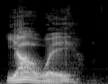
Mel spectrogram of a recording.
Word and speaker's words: Yahweh: So sometimes it's pronounced Yahweh with just two vowel sounds, and other times Jehovah with three vowel sounds.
